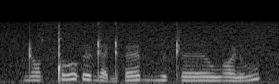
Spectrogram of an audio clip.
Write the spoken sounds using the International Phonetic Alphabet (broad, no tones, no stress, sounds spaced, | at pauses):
ɖ ɔ ǃ o ʔ ɵ ɖ ʌ ɖ | œ b ʎ ʉ ʈʰ əː w ɔ ɳ u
